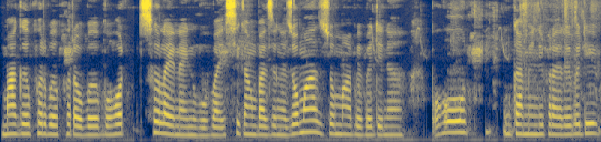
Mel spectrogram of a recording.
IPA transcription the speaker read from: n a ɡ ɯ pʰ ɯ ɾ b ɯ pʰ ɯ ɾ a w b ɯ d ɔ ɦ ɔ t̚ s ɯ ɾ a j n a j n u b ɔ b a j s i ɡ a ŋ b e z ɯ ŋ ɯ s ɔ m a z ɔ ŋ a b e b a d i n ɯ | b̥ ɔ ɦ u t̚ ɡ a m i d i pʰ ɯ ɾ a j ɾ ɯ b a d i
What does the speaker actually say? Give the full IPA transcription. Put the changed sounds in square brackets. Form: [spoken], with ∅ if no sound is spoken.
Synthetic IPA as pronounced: [m] a ɡ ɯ pʰ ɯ ɾ b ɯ pʰ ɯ ɾ a w b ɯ [b] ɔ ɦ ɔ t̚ s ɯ [l] a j n a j n u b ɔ b a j s i ɡ a ŋ b [a] z ɯ ŋ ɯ [z] ɔ m a z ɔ [m] a b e b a d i n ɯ | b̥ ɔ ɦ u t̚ ɡ a m i [n] i pʰ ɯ ɾ a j ɾ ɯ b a d i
